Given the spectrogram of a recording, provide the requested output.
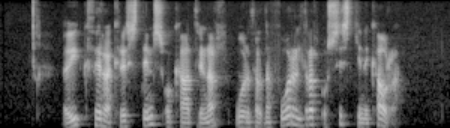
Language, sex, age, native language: Icelandic, male, 30-39, Icelandic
